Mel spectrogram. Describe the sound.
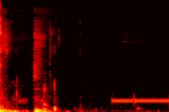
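Ringback tone of an outgoing telephone call: after a few brief muffled thumps and rustles, a single steady mid-pitched tone starts and holds unbroken to the end.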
